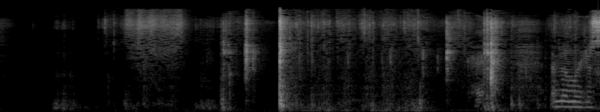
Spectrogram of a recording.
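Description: Paper and cardstock being handled on a tabletop: rustling and scraping that starts about a second in, with scattered clicks and one sharp click a little under three seconds in.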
